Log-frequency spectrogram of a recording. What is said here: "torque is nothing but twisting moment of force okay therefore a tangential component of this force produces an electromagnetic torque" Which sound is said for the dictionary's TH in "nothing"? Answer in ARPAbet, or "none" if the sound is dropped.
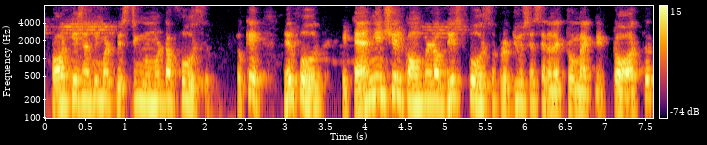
T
